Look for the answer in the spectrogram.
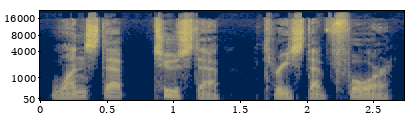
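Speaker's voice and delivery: plain reading voice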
